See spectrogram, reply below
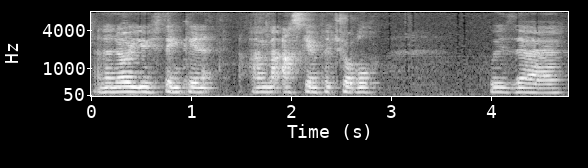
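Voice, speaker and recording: A British woman in her forties talks in a low, monotone voice. She takes her time, pausing and hesitating as she chats. The delivery is casual and self-deprecating, like an informal gardening vlog recorded in her kitchen. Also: slight background noise, rough recording. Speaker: gardening vlogger. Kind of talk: casual rambling garden tour chat. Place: small home kitchen and windowsill, indoors.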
